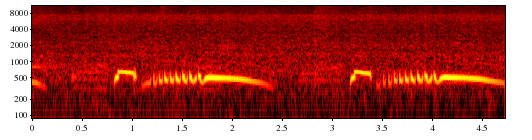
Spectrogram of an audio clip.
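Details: Two cooing phrases from a turtle dove, each a crisp short note, a rapid pulsed trill and a long falling coo, over a quiet background.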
